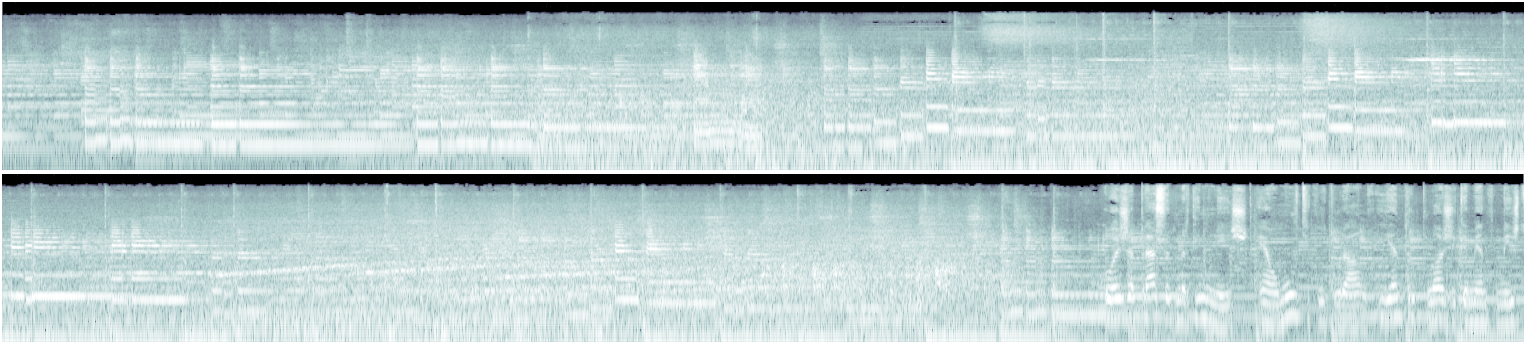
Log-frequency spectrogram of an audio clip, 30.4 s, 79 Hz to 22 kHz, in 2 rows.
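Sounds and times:
metro train rumbling at Martim Moniz station in Lisbon, Portugal: 0.0s - 28.4s
faint amplified station voice warning to mind the doors: 0.0s - 30.4s
metro train motors whining: 4.2s - 26.1s
speech: 26.5s - 30.4s.

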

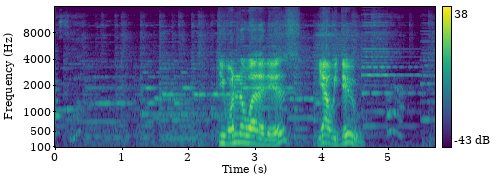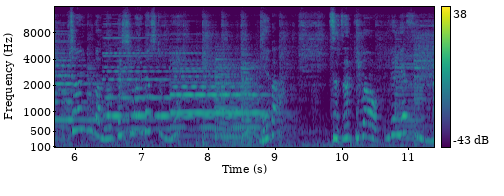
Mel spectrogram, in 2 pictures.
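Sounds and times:
speech: 2.4s - 4.7s
school bell chime ringing: 2.4s - 8.9s.

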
